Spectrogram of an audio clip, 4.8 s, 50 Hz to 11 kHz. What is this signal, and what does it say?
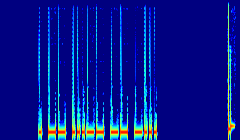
Morse code, heard as a keyed tone, about 25 wpm, 700 Hz. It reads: EM3MB
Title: Code Groups - 5 Letter:Numbers - 25wpm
